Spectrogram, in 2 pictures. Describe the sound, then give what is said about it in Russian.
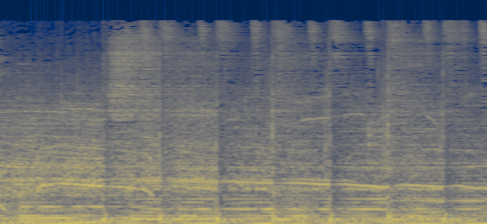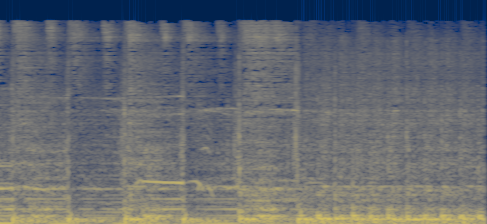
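A large crowd roars for their homeland, Russia, with loud, sustained applause, whoops and shouting, a dense, continuous wall of noise that barely dips for about ten seconds. “Я хочу, чтобы мы сейчас все громко, дружно поаплодировали и просто заорали за нашу родину, за Россию!”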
